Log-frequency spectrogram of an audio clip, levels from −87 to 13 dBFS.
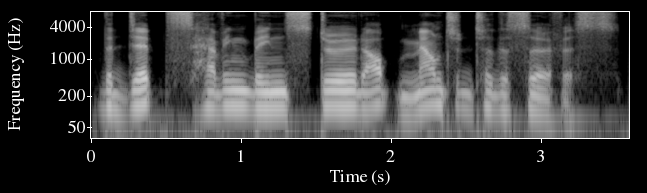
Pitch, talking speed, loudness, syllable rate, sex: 100 Hz, 165 wpm, -18 LUFS, 4.4 syllables/s, male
